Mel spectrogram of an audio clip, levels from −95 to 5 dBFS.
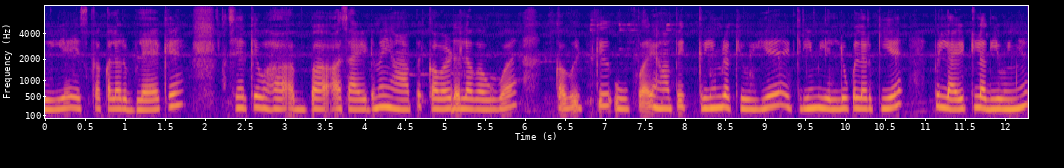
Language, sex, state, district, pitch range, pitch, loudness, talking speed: Hindi, female, West Bengal, Dakshin Dinajpur, 225-250 Hz, 230 Hz, -27 LUFS, 170 wpm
